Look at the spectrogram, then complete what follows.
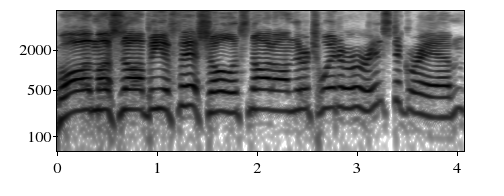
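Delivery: high, loud, mocking put-on voice. Describing replies from people to a tweeted promotional clip, mocking imitation of commenters. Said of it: "I don't mean to mock them. I just can't help but go into this voice".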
